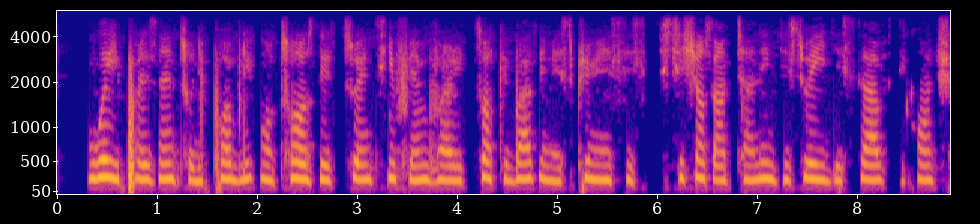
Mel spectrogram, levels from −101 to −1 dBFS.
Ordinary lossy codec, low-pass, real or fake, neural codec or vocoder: none; 5.4 kHz; real; none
